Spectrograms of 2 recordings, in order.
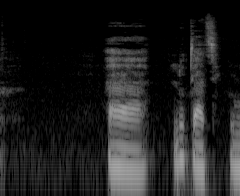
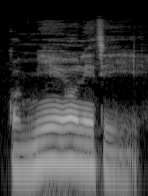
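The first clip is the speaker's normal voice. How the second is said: "community" stretched out, with a long, strong MU; slow coMMUnity, falling away after the stressed MU; 3 dB louder, slower than usual. Shown as a demonstration. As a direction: model "community" slowly, leaning hard on the second syllable MU. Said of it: "I T Y are usually stressed".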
